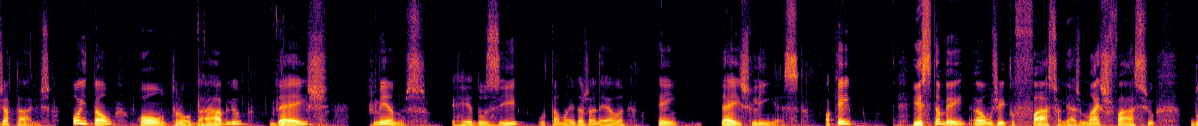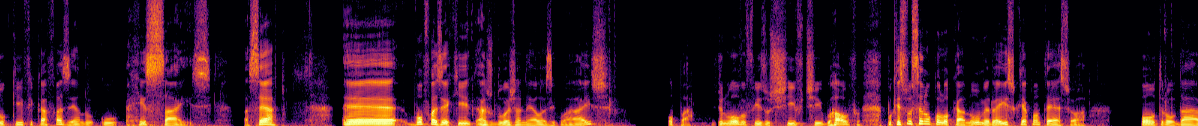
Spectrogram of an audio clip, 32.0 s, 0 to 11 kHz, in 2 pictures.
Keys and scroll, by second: 2.4 ctrl+w, 3.2 typing, 4.6 typing, 21.9 ctrl+w, 31.2 ctrl+w.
